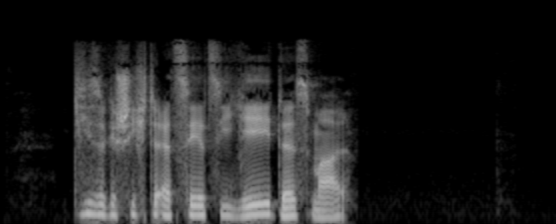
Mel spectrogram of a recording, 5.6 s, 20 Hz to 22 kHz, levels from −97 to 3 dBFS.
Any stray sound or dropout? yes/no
no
